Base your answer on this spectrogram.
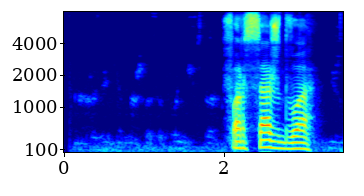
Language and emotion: Russian, neutral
